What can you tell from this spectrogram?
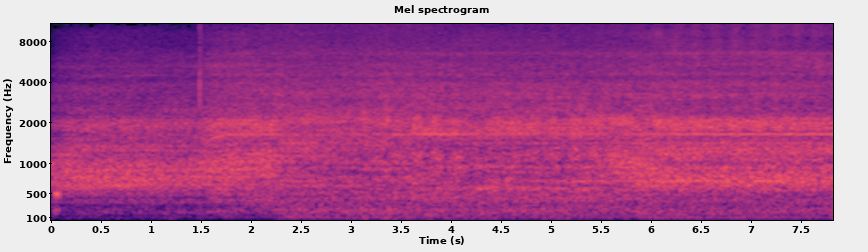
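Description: A hair dryer blows steadily at close range, a continuous airy whoosh with a faint whine layered on top, holding an even level throughout with no voices.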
